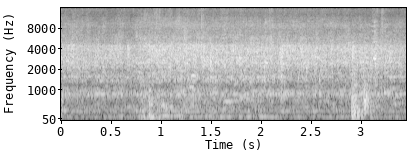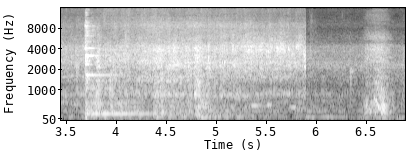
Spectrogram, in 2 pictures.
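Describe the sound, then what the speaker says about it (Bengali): Onions frying in a pan give a steady broadband sizzle throughout, with a few clinks and stirring knocks partway through and a brief drop in level near the end. "এখানে পেঁয়াজটা ভাজবো।"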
